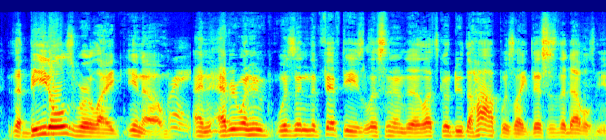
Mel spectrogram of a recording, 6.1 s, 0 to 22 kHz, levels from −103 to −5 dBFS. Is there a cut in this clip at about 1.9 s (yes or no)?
yes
